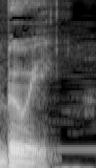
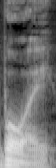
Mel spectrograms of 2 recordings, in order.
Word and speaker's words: buoy: It's B-O-U-Y, but you say buoy. – Okay. – I was saying boy over and over again. – It should be buoy, but it's not.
